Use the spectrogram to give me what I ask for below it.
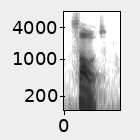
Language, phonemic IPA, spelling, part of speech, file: Arabic, /sˤawt/, صوت, noun / verb, Ar-صوت.ogg
- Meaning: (noun) 1. a sound (of a thing, an animal, and so on) 2. a sound (of a thing, an animal, and so on): the sound of human speech or human singing, a voice 3. a vote; a ballot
